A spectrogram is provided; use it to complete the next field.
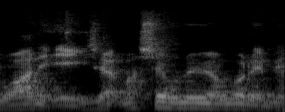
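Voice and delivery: normal talking voice

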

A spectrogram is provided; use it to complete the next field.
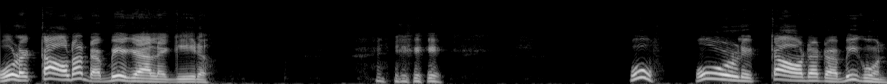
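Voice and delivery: put-on slow, drawn-out Louisiana accent. Doing an impression of Troy Landry from Swamp People: Troy Landry impression. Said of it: "I'm gonna do my best Troy Landry impersonation here".

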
